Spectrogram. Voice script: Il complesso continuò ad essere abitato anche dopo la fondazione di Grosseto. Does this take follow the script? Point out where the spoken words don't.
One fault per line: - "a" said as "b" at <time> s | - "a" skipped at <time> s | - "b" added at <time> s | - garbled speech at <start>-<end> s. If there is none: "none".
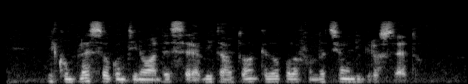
none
